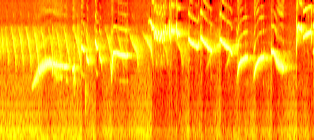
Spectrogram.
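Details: Male orange-headed thrush in vigorous song, provoking other birds: loud, varied phrases of rising and falling whistles, then rapid high, sweeping slurs repeated almost without pause.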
